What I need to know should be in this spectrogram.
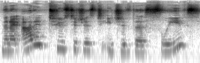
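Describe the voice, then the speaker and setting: With a plain, everyday voice, a woman talks at a moderate pace in a fairly high pitch with lively intonation. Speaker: knitting podcast host. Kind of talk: casual chat.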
